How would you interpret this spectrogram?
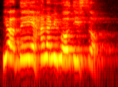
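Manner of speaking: high, loud mocking challenge; acted accusing taunt. Accuser challenging the believer about God, loud mocking taunt. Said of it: "그리고 참소하는 거예요".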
